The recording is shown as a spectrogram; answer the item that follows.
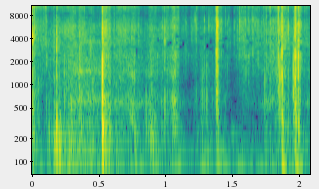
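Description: Bubble wrap and crumpled brown kraft packing paper crinkling and rustling as they are handled and unwrapped, with a few sharp crackles.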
